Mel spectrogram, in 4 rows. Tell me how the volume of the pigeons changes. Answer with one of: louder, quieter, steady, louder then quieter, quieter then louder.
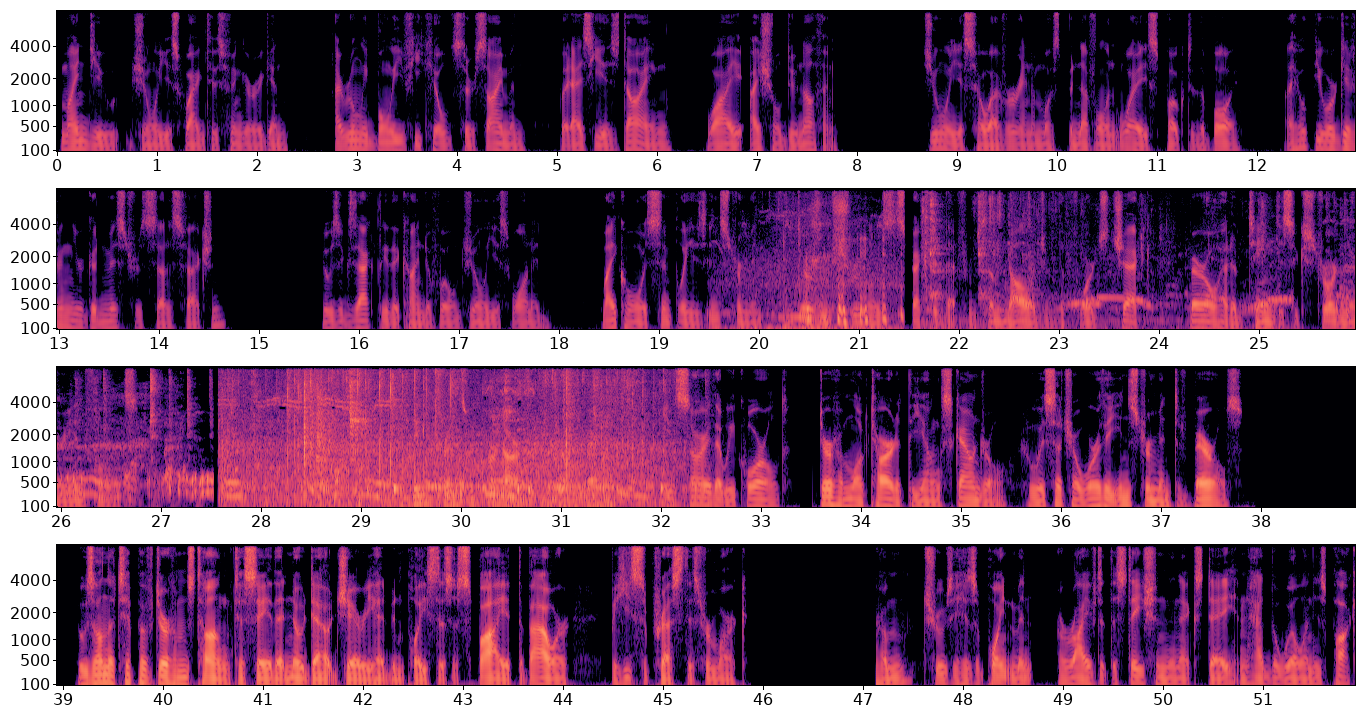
quieter then louder.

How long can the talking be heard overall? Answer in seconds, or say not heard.
45 s.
